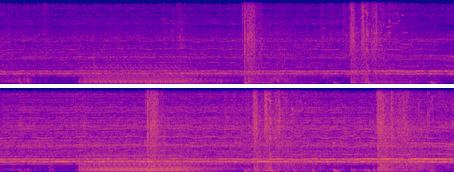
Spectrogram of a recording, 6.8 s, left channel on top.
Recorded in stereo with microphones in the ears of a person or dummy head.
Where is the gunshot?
10° right (ahead or behind), 2.5 m.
